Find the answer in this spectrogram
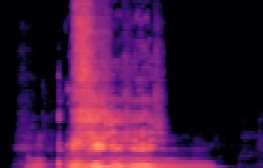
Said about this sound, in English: Well, one sec, I gotta sneeze.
